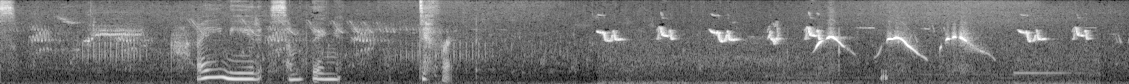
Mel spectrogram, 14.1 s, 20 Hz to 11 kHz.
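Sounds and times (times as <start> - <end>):
small bird chirping: 0.4 - 2.5, 3.6 - 6.6, 7.2 - 14.1
faint low rumble: 0.4 - 14.1
speech: 5.2 - 5.8
loud sweeping whistled bird calls: 7.4 - 14.1.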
